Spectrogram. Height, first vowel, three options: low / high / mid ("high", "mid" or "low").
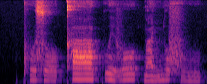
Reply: high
